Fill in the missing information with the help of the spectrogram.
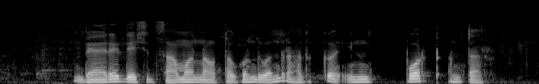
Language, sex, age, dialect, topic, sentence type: Kannada, male, 25-30, Northeastern, banking, statement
